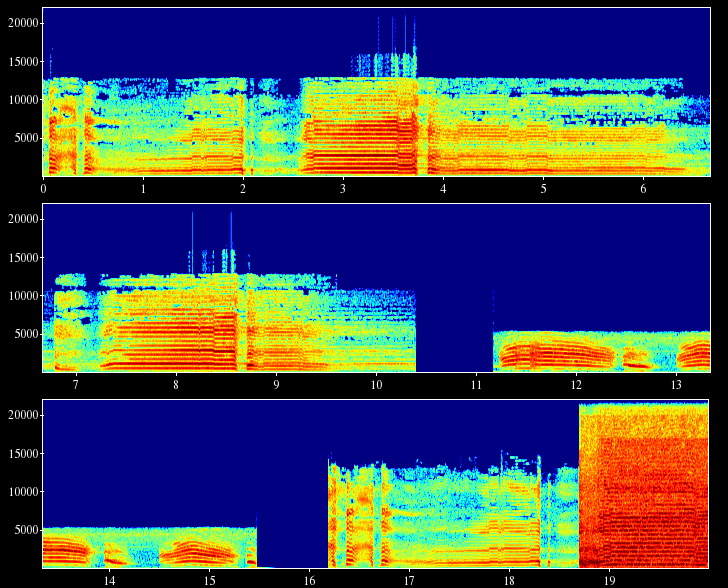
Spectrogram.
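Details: Infant crying, sound-effect recording: repeated high-pitched crying in long wailing bursts with short gaps, a stretch of fast sobbing cries, and music at the end.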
